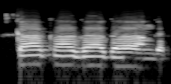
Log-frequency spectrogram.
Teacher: क वर्ग जो है पूरा कंठ ध्वनि है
